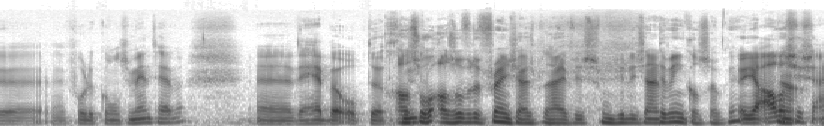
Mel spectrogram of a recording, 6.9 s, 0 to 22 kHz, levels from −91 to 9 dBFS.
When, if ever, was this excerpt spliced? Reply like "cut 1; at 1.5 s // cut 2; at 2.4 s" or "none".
cut 1; at 5.5 s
